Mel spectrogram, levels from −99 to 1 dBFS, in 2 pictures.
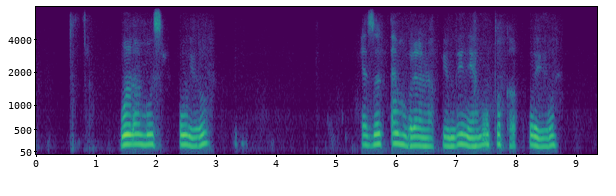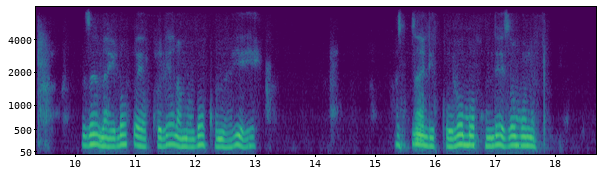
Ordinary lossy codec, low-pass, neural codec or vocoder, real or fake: Opus, 16 kbps; 7.2 kHz; codec, 16 kHz, 0.8 kbps, ZipCodec; fake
